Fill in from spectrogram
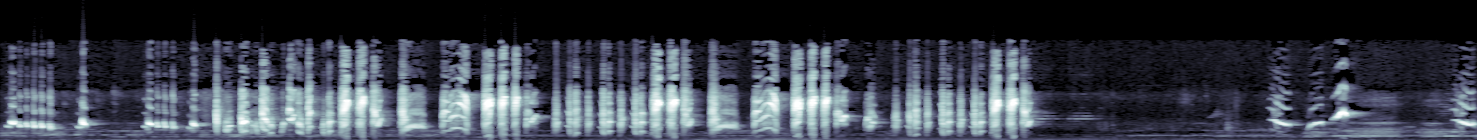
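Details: Long-tailed shrike lure song for provoking other shrikes: a few whistled notes, then a long, rapid stream of harsh chatter lasting several seconds, a pause, and a few final squeaky notes.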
